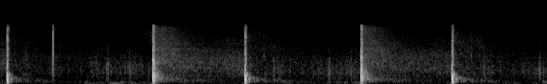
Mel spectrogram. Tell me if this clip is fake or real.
real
